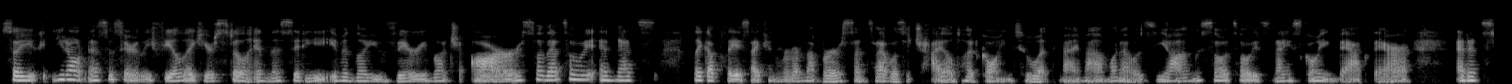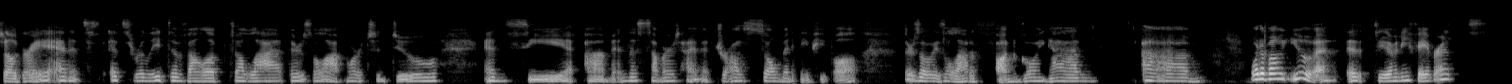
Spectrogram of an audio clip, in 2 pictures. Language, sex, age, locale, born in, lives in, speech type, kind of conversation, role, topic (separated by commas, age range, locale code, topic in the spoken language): English, female, 45-49, en-US, United States, United States, conversation, unstructured, none, How can you explore nearby in smart, low-impact ways that build local connections?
